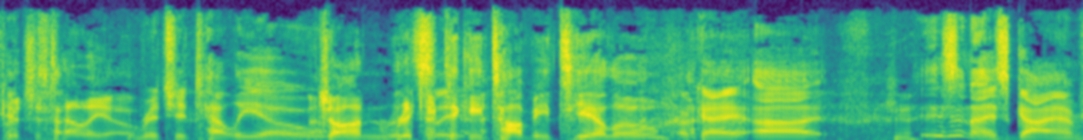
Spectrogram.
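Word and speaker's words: Riccitiello: ever that was awesome i believe it's richard richtellio he's a nice guy i'm sure i just don't know how to say his name uh ricatello ricatello got it uh so he was uh he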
